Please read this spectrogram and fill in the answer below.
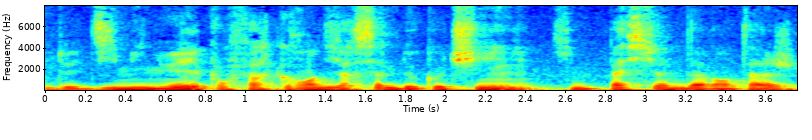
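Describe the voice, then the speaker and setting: A man speaks at a moderate pace with a fairly low pitch. His tone is dark, mellow, and somewhat breathy. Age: 20s. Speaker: podcaster and dog owner. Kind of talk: casual interview.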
